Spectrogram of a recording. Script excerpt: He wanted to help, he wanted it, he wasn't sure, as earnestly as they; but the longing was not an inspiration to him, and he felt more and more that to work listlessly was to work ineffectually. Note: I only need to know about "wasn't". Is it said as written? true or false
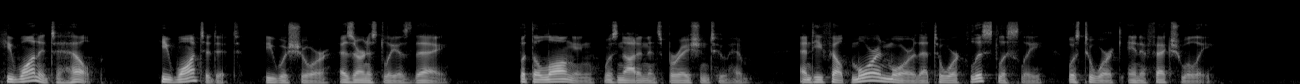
false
